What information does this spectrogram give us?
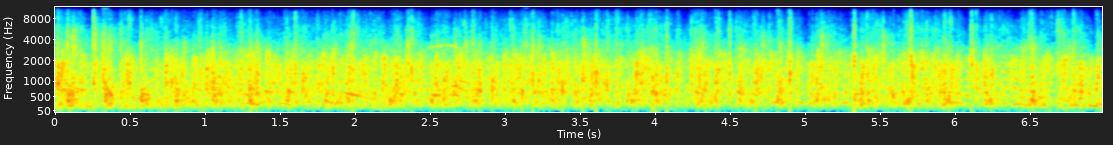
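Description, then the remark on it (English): Sustained applause from a sizable audience, dense overlapping clapping that stays loud and steady throughout, with a faint murmur of voices mixed in. “So let's have a round of applause, please.”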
